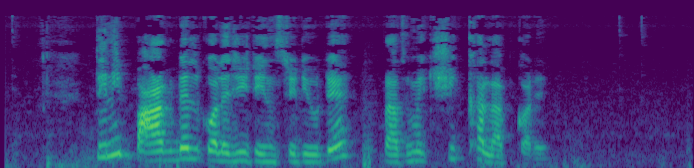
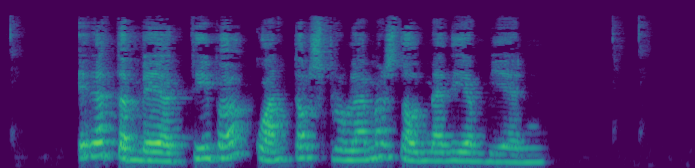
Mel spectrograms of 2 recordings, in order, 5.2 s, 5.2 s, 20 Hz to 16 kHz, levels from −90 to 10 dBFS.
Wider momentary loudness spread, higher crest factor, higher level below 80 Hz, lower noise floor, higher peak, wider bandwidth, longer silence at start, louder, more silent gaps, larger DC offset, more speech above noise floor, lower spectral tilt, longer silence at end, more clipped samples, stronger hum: first, 15 LU vs 12 LU; first, 24 dB vs 18 dB; first, -56 dBFS vs -66 dBFS; about the same, -60 dBFS vs -63 dBFS; first, 0 dBFS vs -6 dBFS; about the same, 11.5 kHz vs 11.5 kHz; second, 0.35 s vs 0.6 s; about the same, -22 LUFS vs -24 LUFS; neither; neither; about the same, 38 dB vs 39 dB; about the same, -3.5 dB/octave vs -4.5 dB/octave; about the same, 1.1 s vs 1.15 s; neither; neither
